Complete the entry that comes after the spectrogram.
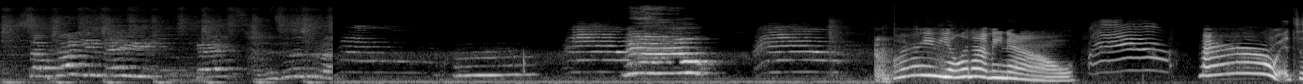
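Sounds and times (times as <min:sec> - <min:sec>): cat meowing: 0:03.4 - 0:08.9
steady low hum: 0:03.4 - 0:09.0.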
